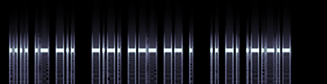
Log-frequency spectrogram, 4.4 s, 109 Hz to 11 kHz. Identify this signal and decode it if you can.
Morse code, heard as a keyed tone, about 34 wpm, 700 Hz. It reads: HAD COME IN.
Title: Sentences from Top 1000 Words 35wpm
